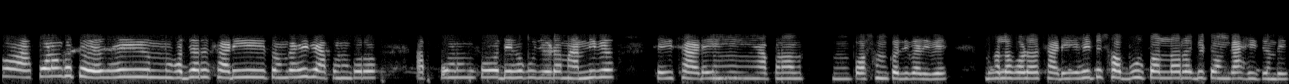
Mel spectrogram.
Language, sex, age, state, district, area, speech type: Odia, female, 18-30, Odisha, Balasore, rural, conversation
